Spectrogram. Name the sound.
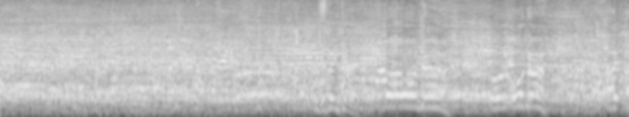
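parliament members cheering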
